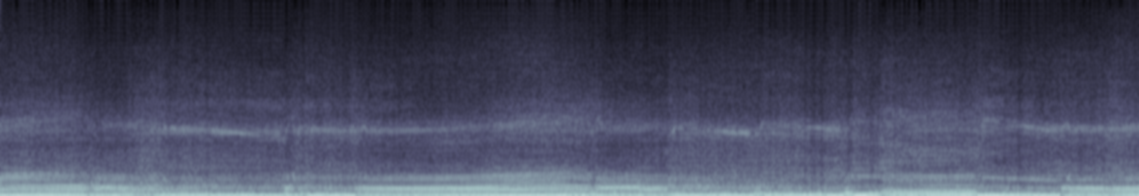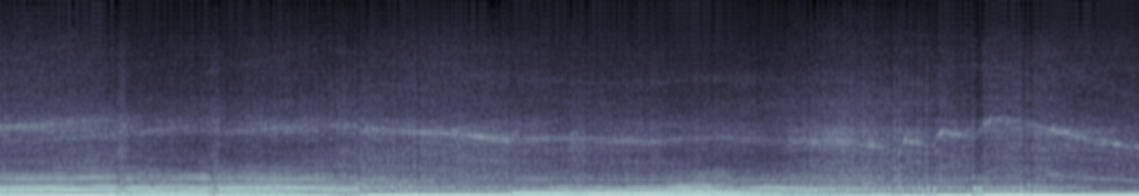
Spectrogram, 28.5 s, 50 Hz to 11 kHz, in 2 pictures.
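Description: Triumph Street Triple S 660 inline-three with an SC-Project exhaust, ridden under acceleration: the engine note climbs in pitch in several runs, each broken off by an upshift and picking up again lower.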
